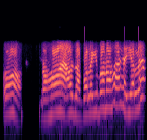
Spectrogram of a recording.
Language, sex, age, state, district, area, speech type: Assamese, female, 30-45, Assam, Sivasagar, rural, conversation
